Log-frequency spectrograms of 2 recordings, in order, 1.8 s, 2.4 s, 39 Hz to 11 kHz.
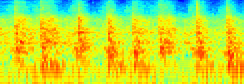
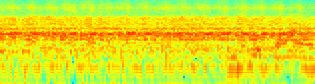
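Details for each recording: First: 2011 Yamaha WaveRunner VX110 Deluxe jet ski, sitting for years, first start attempt: starter chugs in heavy, dragging, uneven pulses; slow crank, suspected connections; uneven compression also wondered about. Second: 2011 Yamaha WaveRunner VX110 Deluxe jet ski, sitting for years, cranking with spark plugs removed while clearing injectors: fast, even whirring crank, no catches or labouring; rotating evenly, nothing seized.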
